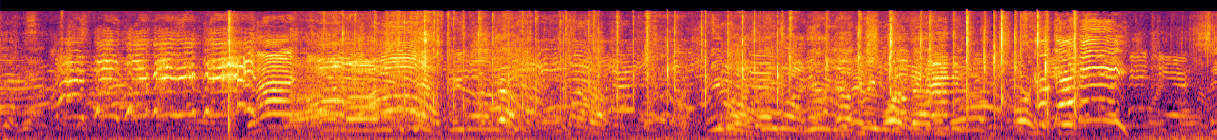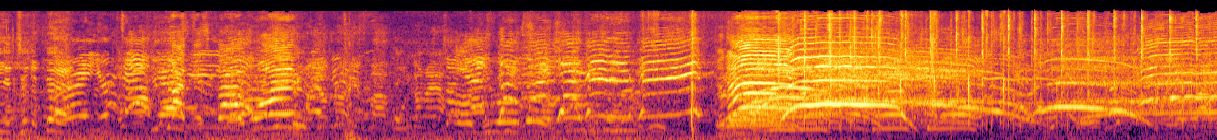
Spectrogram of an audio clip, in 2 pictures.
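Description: Young women chant and cheer loudly outdoors.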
